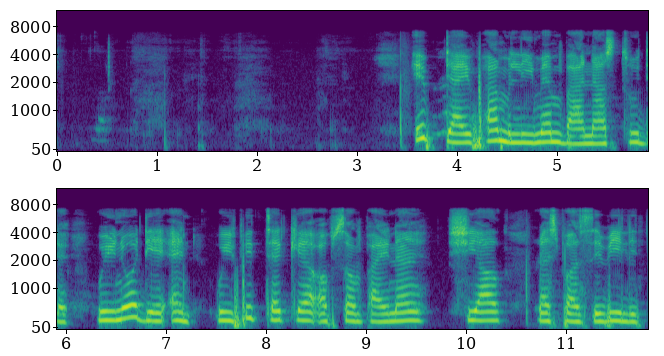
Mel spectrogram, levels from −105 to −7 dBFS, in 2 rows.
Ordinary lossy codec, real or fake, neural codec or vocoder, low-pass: none; real; none; 7.2 kHz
